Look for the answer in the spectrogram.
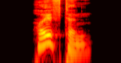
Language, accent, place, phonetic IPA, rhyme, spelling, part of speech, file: German, Germany, Berlin, [ˈhɔɪ̯ftn̩], -ɔɪ̯ftn̩, häuften, verb, De-häuften.ogg
- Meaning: inflection of häufen: 1. first/third-person plural preterite 2. first/third-person plural subjunctive II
